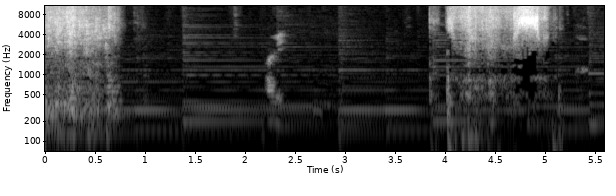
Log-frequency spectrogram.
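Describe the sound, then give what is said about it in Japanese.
Tap water gushes in two bursts to soak sliced onions and take away their bitterness: a short rush at the start, then a fuller, louder splashing stream a few seconds later, with a steady low hum running underneath throughout. “えっ、ー、と、ちょっとね、水で、あの、浸します。ちょっとね、苦味を取るため”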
